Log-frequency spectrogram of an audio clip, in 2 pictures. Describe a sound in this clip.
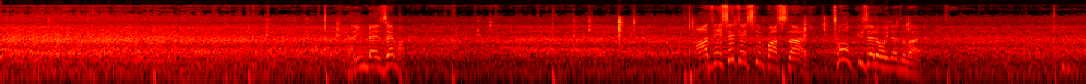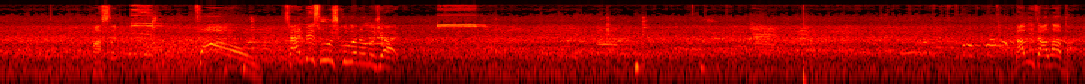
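A football is kicked with dull thumps.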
